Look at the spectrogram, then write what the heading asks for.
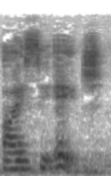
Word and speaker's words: ich: And the way that you would spell that in German is I-C-H. And the way you would pronounce that is like a cat hacking up a fur ball.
